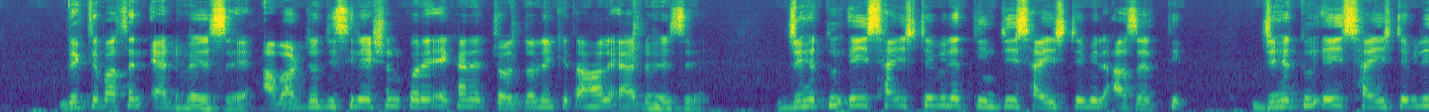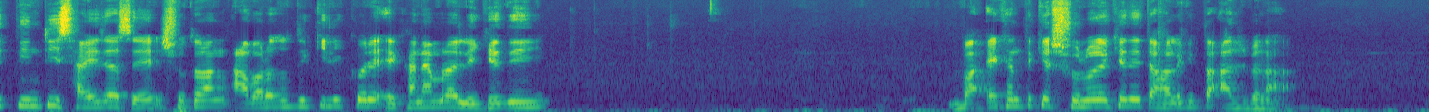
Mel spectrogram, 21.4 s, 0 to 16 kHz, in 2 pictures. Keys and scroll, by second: 4.0 KP_1, 4.1 KP_4, 4.8 Return, 15.1 KP_1, 15.6 KP_5, 17.9 BackSpace, 18.7 KP_6, 19.5 Return.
